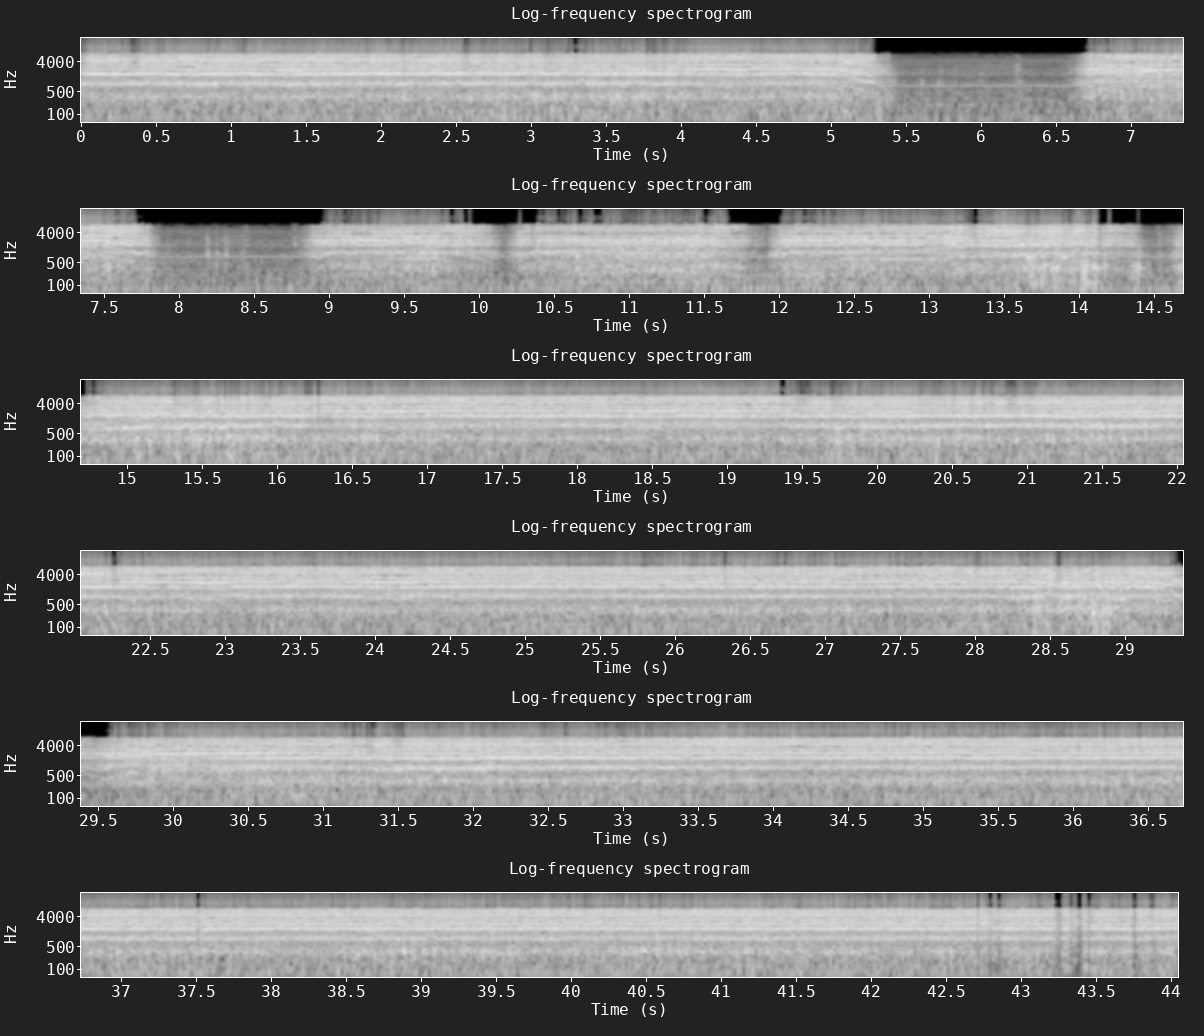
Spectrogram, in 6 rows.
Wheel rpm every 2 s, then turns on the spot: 230, 230, 180, 70, 50, 130, 150, 120, 220, 220, 220, 220, 230, 230, 200, 190, 230, 230, 230, 240, 230, 230.
none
